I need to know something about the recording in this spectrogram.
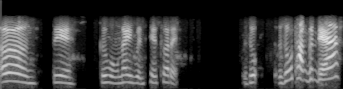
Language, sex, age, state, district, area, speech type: Bodo, female, 60+, Assam, Udalguri, rural, conversation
